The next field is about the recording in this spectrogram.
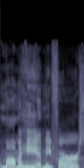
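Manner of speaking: high-pitched yelling in a mock child voice. Describing two boys playing in the living room, the speaker imitates one yelling back to mama. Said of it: "the other one yells back".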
